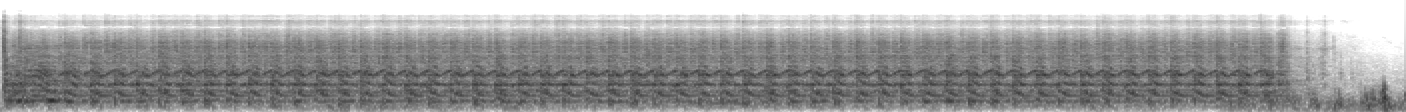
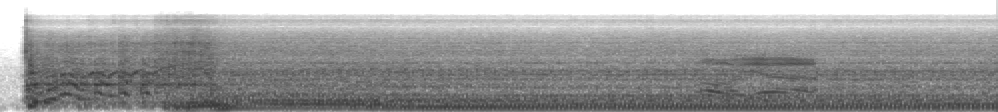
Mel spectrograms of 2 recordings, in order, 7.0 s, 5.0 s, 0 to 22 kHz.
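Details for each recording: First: 1983 Ford Thunderbird Turbo Coupe, 2.3 L turbo, unrun for 20 years, in neutral: quick, even cranking for about six seconds that never catches; no fuel pressure, fuel pump suspected as a culprit. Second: 1983 Ford Thunderbird Turbo Coupe, 2.3 L turbo, 5-speed, unrun for 20 years, after a fix attempt for intermittent running (a bad injector was suspected): catches quickly and settles into an even, steady idle, way smoother.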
